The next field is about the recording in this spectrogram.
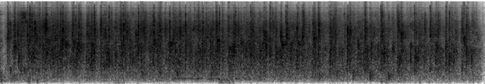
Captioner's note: applause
